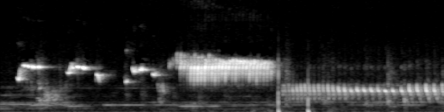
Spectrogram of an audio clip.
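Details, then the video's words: Canary beginning to sing in spring: high whistled notes and short phrases, then a bright sustained buzzy note, followed by a fast, evenly repeated trill of pulses lower in pitch. "Canary begining to sing in Spring time/ Pierwszy śpiew kanarka na wiosnę"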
